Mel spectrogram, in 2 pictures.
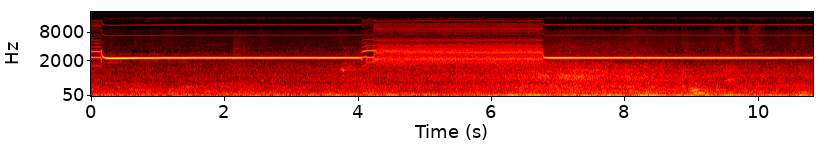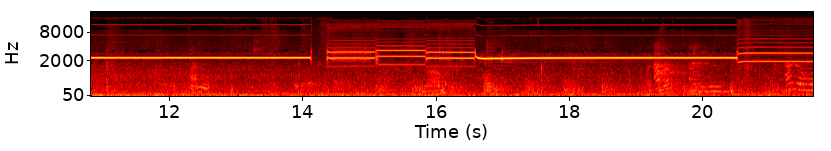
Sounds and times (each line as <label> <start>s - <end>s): happy birthday 6.6s - 21.6s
